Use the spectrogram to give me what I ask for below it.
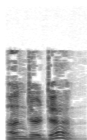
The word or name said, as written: underdone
